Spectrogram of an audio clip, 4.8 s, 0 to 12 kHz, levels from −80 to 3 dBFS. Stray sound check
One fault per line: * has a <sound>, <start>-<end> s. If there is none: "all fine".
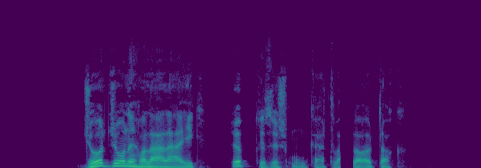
* has a dropout, 3.4-3.5 s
